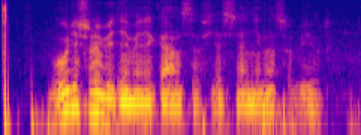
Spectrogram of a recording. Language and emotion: Russian, neutral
